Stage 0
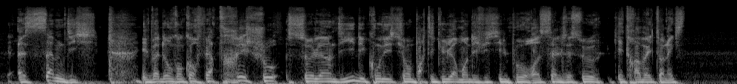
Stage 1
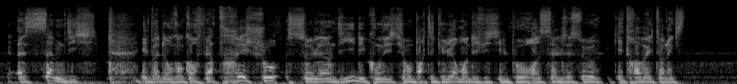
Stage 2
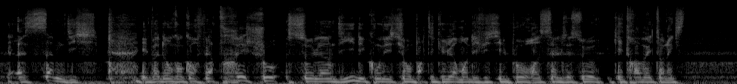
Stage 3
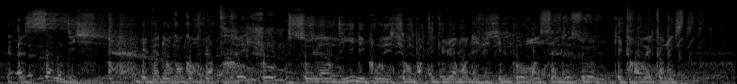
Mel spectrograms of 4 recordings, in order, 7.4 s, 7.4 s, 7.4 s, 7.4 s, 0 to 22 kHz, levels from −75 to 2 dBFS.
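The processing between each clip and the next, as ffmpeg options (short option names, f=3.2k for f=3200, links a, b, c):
-af "superequalizer=6b=2.82:7b=0.562:8b=3.98:9b=3.55:10b=0.316,volume=-3.5dB"
-af "acompressor=threshold=-35dB:ratio=6"
-filter_complex "[0:a]volume=30dB,asoftclip=hard,volume=-30dB,asplit=2[a][b];[b]asplit=8[c][d][e][f][g][h][i][j];[c]adelay=107,afreqshift=-130,volume=-8dB[k];[d]adelay=214,afreqshift=-260,volume=-12dB[l];[e]adelay=321,afreqshift=-390,volume=-16dB[m];[f]adelay=428,afreqshift=-520,volume=-20dB[n];[g]adelay=535,afreqshift=-650,volume=-24.1dB[o];[h]adelay=642,afreqshift=-780,volume=-28.1dB[p];[i]adelay=749,afreqshift=-910,volume=-32.1dB[q];[j]adelay=856,afreqshift=-1040,volume=-36.1dB[r];[k][l][m][n][o][p][q][r]amix=inputs=8:normalize=0[s];[a][s]amix=inputs=2:normalize=0,volume=-2dB"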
